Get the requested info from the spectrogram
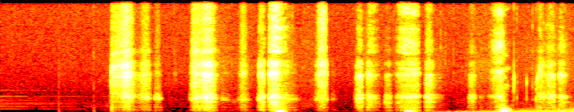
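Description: Near silence broken by a few faint, short sounds about a second apart, then music begins to swell in right at the end.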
